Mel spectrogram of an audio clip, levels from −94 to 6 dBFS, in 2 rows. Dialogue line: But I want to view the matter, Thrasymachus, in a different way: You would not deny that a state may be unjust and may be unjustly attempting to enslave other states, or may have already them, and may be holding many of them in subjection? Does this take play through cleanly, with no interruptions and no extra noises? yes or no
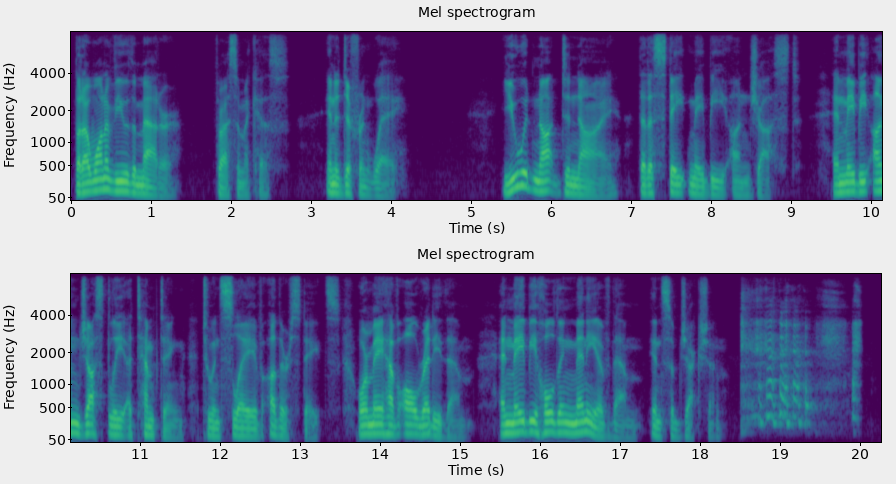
no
